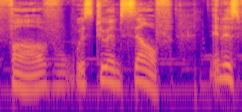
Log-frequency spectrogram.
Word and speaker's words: Favre: The First Completed Pass ever thrown by Brett Favre (note to Simon- pronounced “Farv”) was to himself… In his first official play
